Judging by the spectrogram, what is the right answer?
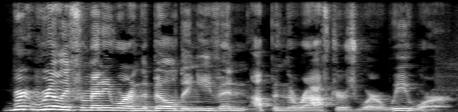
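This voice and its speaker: A woman's voice: fairly low pitch, animated, fast, fairly bright tone. A woman co-hosting a casual podcast, talking in a wry, sarcastic way. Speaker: podcast co-host. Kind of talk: casual chat.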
